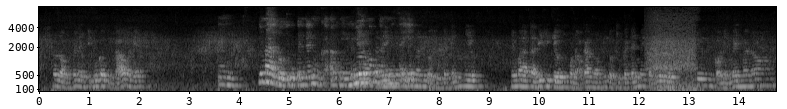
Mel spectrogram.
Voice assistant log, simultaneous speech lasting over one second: present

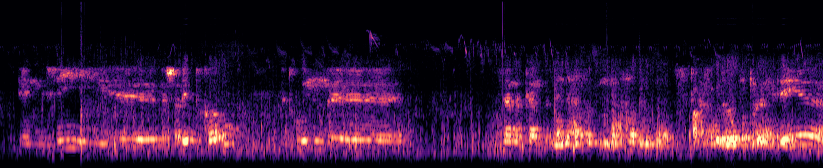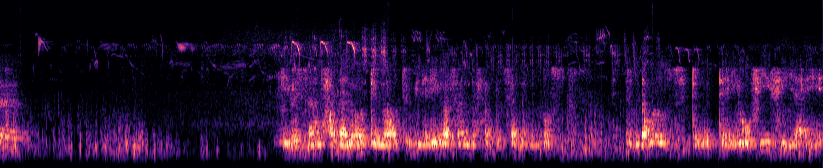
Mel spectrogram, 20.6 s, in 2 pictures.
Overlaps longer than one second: present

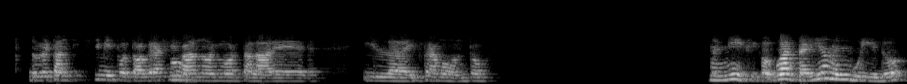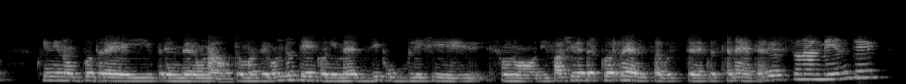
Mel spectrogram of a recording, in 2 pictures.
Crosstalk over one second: none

